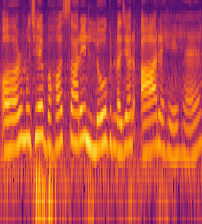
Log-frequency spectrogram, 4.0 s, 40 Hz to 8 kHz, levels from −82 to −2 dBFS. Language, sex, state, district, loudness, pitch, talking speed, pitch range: Hindi, female, Odisha, Malkangiri, -16 LUFS, 255 Hz, 135 wpm, 230-280 Hz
